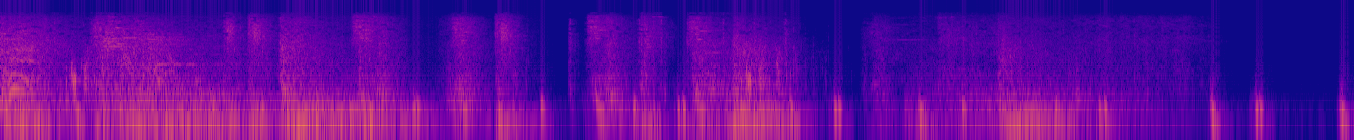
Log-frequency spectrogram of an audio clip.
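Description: Weapons clash and spells boom in a hectic fight.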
